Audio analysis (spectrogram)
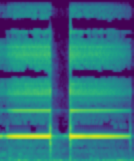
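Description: A workout interval timer sounds two loud, clear electronic beeps, one long tone, a short gap, then a second long tone.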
